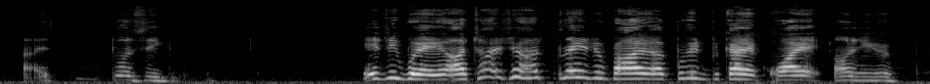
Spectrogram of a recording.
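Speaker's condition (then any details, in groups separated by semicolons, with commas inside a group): Traumatic brain injury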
